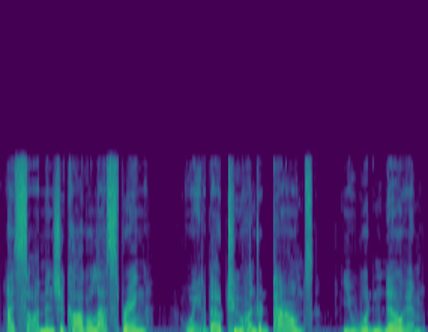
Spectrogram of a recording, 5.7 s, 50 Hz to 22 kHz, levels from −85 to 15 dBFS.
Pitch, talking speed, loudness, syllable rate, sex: 145 Hz, 145 wpm, -17 LUFS, 4.5 syllables/s, male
